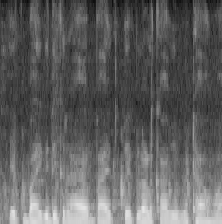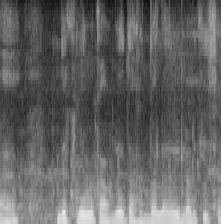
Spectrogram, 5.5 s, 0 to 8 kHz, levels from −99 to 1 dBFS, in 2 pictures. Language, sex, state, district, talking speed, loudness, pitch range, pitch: Hindi, male, Bihar, Kishanganj, 250 wpm, -17 LUFS, 150-155 Hz, 150 Hz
